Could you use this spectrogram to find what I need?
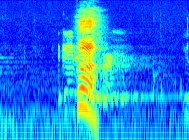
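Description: A young man shouts loudly into a close microphone.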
